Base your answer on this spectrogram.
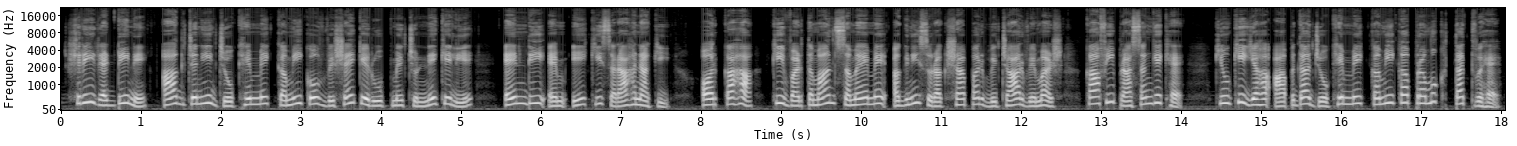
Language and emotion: Hindi, neutral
